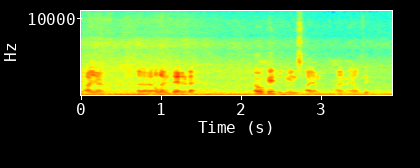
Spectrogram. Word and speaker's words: terve: Terve. Terve? Terve. Terve? Pretty close. Okay. The rolling R is pretty important. Oh, terve. Terve. Terve. Like derve, but terve? Yeah, you spell it like T-E-R-V-E.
